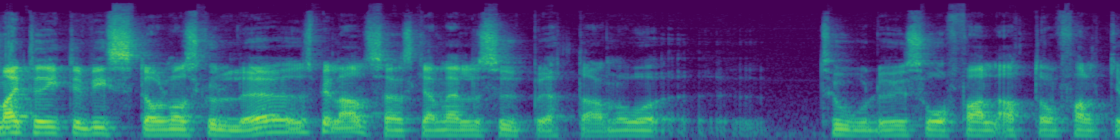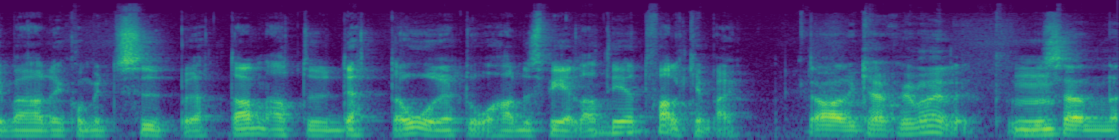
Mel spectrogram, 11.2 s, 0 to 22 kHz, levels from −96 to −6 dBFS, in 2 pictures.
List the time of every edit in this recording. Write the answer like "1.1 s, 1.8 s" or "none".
none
